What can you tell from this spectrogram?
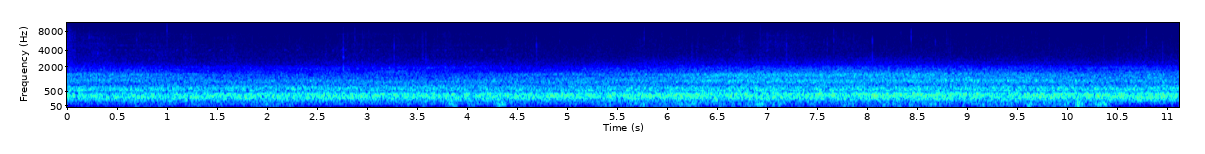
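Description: Steady rushing noise of aircraft engines running at the airport, an even sound without a clear pitch that grows slightly louder about halfway through.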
